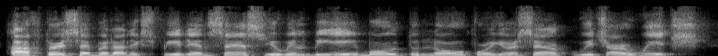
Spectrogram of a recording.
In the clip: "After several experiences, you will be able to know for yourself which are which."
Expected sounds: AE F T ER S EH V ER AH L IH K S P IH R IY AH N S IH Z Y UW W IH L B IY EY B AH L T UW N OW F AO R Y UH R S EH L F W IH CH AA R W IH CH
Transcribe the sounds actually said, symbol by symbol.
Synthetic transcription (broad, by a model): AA F T ER S EH B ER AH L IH K S P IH R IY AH N S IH S Y UW W IH L B IY EY B AH L T UW N OW F AO R Y UH R S EH L F W IH CH AA R W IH CH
